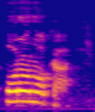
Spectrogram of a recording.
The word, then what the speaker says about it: Pororoca: Yeah, you still Pororoca. And am I saying that right, Daniel? Or am I just butchering it? If I'm butchering it, I apologize. Because again, I do not speak Portuguese. The most I can do is a pathetic attempt to try. Oh, yeah. But these, okay, and Daniel says, good pronunciation.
